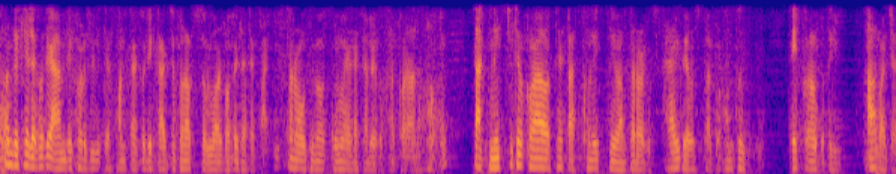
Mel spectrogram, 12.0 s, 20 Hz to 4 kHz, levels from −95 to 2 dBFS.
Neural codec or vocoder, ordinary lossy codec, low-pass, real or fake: codec, 44.1 kHz, 3.4 kbps, Pupu-Codec; AAC, 24 kbps; 3.6 kHz; fake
